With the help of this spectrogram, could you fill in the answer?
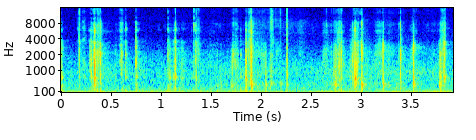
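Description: Fingernails tap and scratch the cap and sides of a white plastic pump bottle of cleansing milk. The result is a quick, irregular run of short, dry clicks and crisp scratches with bright edges, each dying away almost at once over a quiet, steady background.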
